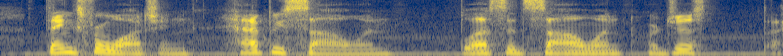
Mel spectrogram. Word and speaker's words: Samhain: And I'm begging you, stop saying Sam Hayne. There's an Irish guy out there that's going to club you in the head if you keep saying it. Thanks for watching. Happy Sawin, blessed sin, or just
